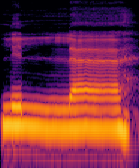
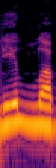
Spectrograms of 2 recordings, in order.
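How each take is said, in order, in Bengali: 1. L বারিক বা পাতলা। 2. L পুর বা মোটা। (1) "বারিক বা পাতলা করে পড়ব। যেমন লিল্লাহ" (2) "পুর করে লিউল্লাহ বলি সেটা ভুল হবে"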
